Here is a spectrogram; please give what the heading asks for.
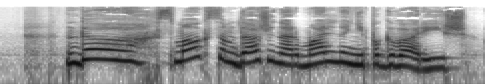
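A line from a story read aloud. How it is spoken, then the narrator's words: Sigh. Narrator (Russian): вздохнула Настя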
